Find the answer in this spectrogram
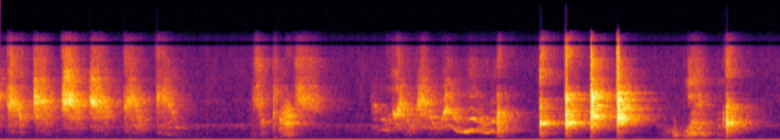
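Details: A pet Grey parrot talks amid human voices, chattering in quick, speech-like phrases with high whistled and rising notes, ending with several sharp clicks and squawks.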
